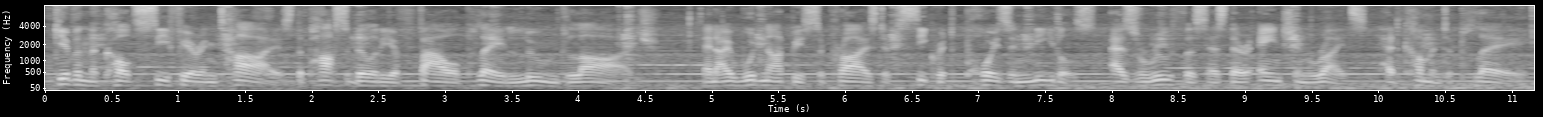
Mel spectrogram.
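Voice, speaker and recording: Male actor as troubled scholar, lowish voice, formal, measured, radio play narrator, music behind. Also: lightly acted. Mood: grave, troubled. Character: earnest, troubled male scholar investigating a sinister cult. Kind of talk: radio drama narration and dialogue.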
